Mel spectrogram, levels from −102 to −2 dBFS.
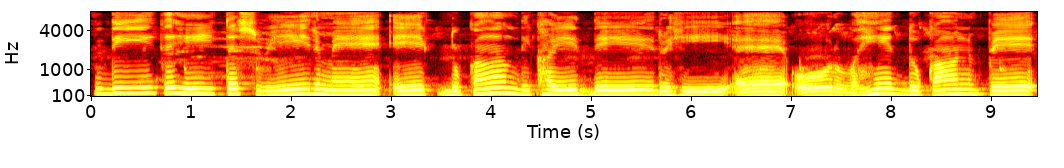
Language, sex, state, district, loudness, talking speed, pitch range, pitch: Hindi, male, Rajasthan, Bikaner, -13 LUFS, 95 wpm, 140-175 Hz, 150 Hz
